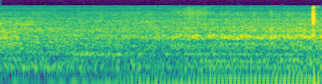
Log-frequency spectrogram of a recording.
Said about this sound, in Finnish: Ollaan muuten nyt tässä, katsotaan, ettei tuo auto aja päälle. Siis tässä on... Tullaan Sibeliuspuistoon.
